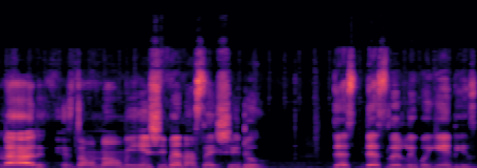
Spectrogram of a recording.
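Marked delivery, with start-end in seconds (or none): 0.0-2.7 raised, louder mock dismissal; playfully acted indignant comeback; dismissive retort. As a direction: act out an indignant brush-off. Acts out Yandy's dismissive retort.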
